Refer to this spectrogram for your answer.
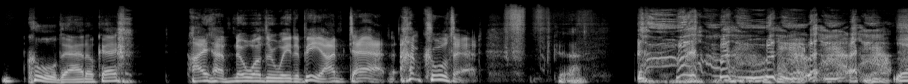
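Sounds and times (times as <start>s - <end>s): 
speech: 0.0s - 9.0s
harsh raspy coughing after taking a hit: 6.4s - 9.0s
rough throat clearing: 6.4s - 9.0s.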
